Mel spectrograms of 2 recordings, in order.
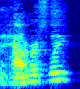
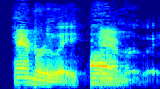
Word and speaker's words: Hammerly: And how do I pronounce it? Hammersley? Hammerly. And it sounds like a good sculptural name, Hammerly.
